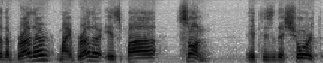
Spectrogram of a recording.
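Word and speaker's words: ⲡⲁⲥⲟⲛ: This letter is always pronounced an S. It looks like the English C, but it's always pronounced S. So it's pa son.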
